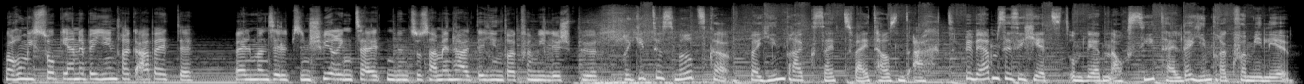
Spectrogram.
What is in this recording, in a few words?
SPOT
